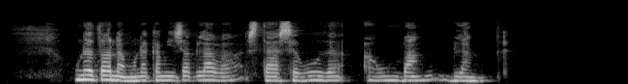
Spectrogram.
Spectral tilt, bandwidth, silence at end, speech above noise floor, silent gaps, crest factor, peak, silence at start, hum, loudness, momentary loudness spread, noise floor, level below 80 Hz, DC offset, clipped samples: -5 dB/octave; 8 kHz; 1.2 s; 62 dB; none; 18 dB; -2 dBFS; 0.35 s; none; -20 LUFS; 11 LU; -81 dBFS; -60 dBFS; under 0.1%; under 0.1%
